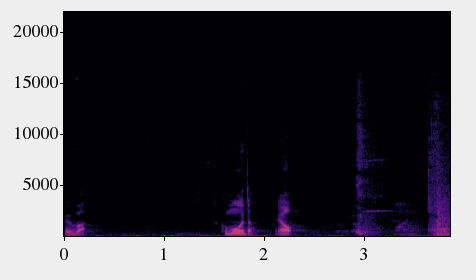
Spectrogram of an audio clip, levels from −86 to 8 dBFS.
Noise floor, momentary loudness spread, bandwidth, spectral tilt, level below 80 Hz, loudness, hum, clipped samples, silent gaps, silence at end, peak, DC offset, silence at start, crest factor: -67 dBFS; 22 LU; 16 kHz; -5 dB/octave; -76 dBFS; -43 LUFS; none; under 0.1%; none; 0 s; -22 dBFS; under 0.1%; 0 s; 24 dB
